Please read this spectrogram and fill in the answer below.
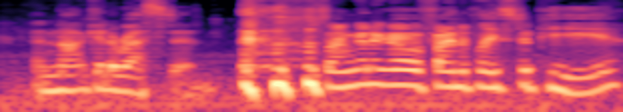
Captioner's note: laughs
